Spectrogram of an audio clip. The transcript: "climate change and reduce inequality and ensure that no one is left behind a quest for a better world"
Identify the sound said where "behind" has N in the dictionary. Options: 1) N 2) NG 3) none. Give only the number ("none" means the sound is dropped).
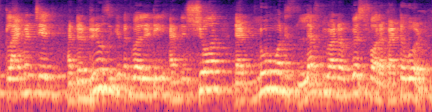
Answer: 3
